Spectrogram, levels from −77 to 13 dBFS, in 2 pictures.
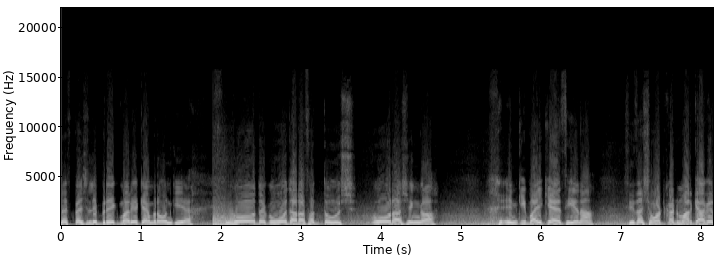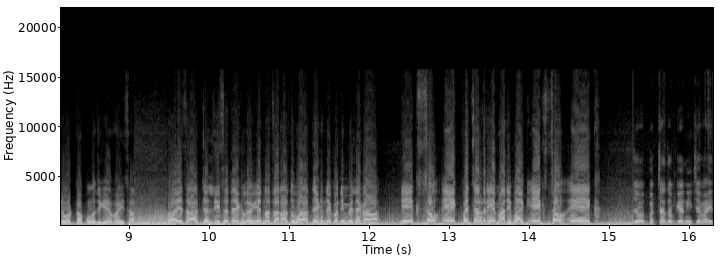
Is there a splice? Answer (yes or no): yes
